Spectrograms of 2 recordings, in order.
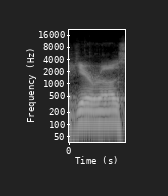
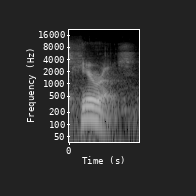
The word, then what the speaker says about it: gyros: you get it you some people say Gyros Heroes it all depends right Europe well so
